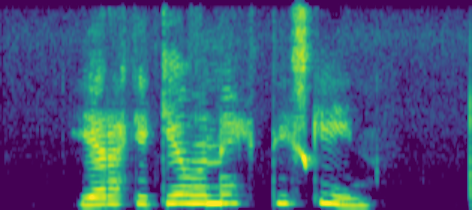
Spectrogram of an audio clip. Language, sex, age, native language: Icelandic, female, 11, Icelandic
